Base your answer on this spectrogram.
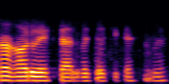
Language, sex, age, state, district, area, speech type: Maithili, male, 30-45, Bihar, Purnia, rural, conversation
